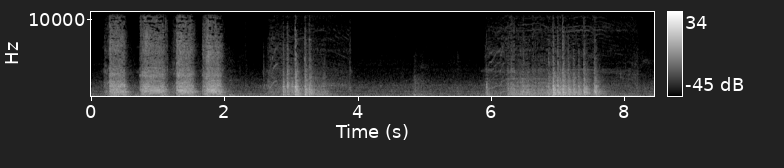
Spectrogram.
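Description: Cordless electric screwdriver whirring in short bursts as it drives screws out of a metal case: four quick runs in the first two seconds, another around three seconds in, then a longer run near the end.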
